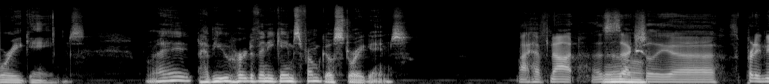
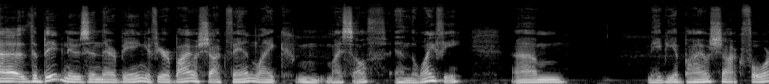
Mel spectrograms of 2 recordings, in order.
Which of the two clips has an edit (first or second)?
first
